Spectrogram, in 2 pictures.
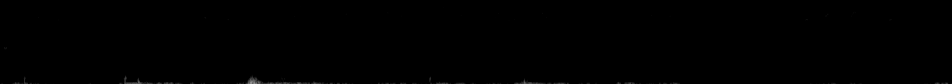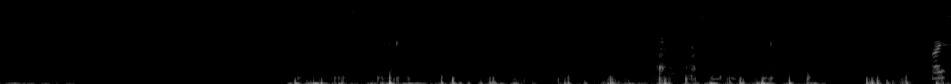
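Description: Faint, short low thumps and puffs on the microphone: a few scattered ones, then a quick irregular run of them in the last five seconds, over a faint steady high-pitched whine.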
